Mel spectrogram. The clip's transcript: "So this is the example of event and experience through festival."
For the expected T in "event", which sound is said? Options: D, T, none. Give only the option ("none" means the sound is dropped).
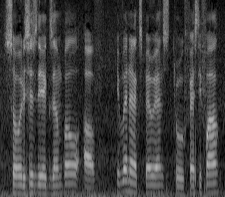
none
